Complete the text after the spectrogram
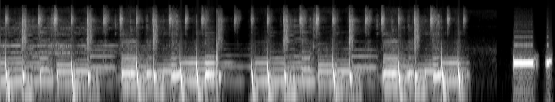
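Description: A phone rings as a prank call is placed, with a repeated electronic ringtone pattern, loud and steady for several cycles, then goes silent before a short single tone sounds. No one speaks.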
